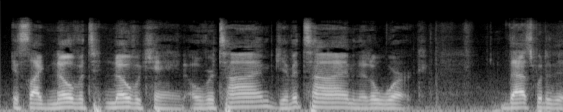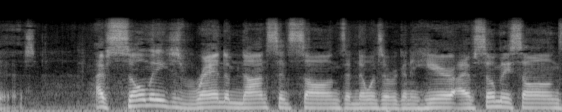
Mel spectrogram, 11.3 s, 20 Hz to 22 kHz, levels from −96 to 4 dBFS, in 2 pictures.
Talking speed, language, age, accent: 185 wpm, English, 20-39, American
